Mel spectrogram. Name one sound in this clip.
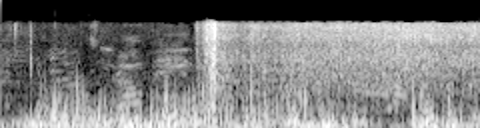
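A body splashes loudly into the sea.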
